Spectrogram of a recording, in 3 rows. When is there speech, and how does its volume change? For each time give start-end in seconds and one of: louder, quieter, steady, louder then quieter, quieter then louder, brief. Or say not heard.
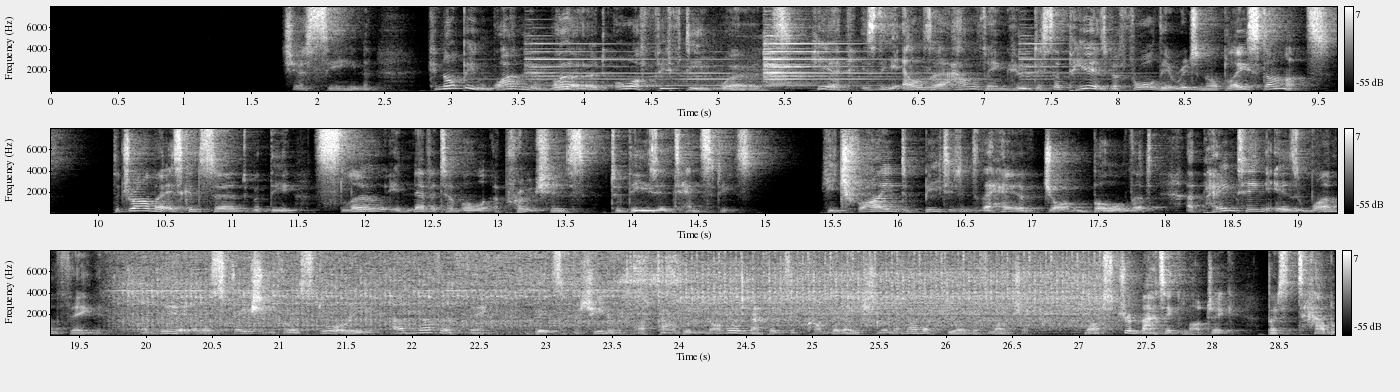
1.8-28.8 steady.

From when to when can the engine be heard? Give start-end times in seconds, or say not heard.
19.6-27.4.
